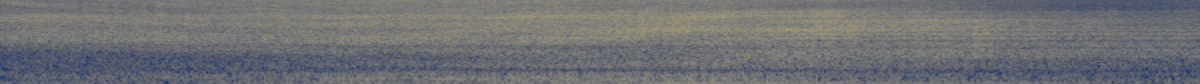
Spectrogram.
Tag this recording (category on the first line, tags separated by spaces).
Sound effects > Vehicles
bus transportation vehicle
